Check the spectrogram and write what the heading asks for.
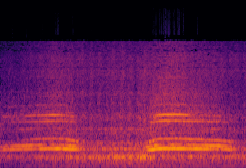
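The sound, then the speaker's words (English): A steam locomotive whistle, from a locomotive pulling a school car in Ontario, sounds two long, loud blasts separated by a short gap, over a steady rumble and hiss of steam. No voices are heard. “It began with two chugging steam locomotives school car number one and school car number two.”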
